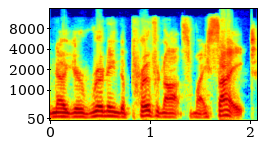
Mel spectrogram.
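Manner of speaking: normal talking voice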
